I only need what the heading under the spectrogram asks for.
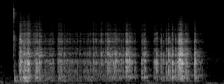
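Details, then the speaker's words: Vintage Realistic Pro-45 "Patrolman" police scanner bought at auction, first power-up, antenna not yet plugged in: irregular bursts of hissing crackle right after switch-on, which shows the receiver's amplifier and audio stage are working. "right I hear crackling that's actually a good sign that means that the amplifier and there is working"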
